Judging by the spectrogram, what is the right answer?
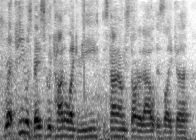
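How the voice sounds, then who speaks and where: A man's voice: a little high, very fast, darkish tone, slight background noise. A man with a put-on British accent answering viewer questions in a rambling, filler-heavy way on a casual stream. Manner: rambling, many fillers and restarts. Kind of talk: casual stream talk in character.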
